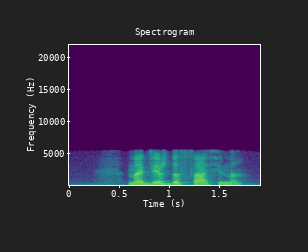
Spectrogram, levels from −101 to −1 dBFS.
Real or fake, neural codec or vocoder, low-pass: real; none; 5.4 kHz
